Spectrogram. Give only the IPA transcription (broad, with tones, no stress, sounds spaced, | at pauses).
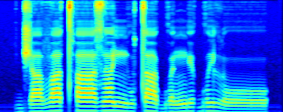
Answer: d͡ʒ a˨ v a˦ tʰ aː˦ z ã˦ ɲ u˨ t a˦˨ ɡʷ ɛ˨ ŋ ɪ˦ ɡʷ i˦ l oː˨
